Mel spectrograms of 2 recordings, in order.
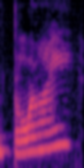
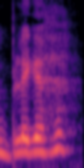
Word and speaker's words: Bligh: He was from the captain, William Bligh. But if you're reading, it's spelt like Edinburgh, Bligh. Oh, Edinburgh. Yeah. Bligh. B-L-I-G-H. Yeah, like Blighty. Yeah. Yes. Or like Blight.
